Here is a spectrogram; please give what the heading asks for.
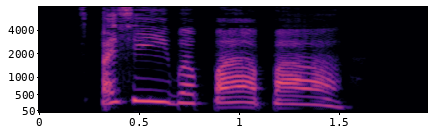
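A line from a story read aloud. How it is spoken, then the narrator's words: Shouted. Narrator (Russian): крикнул Джеймс, запрокинув голову к небу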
